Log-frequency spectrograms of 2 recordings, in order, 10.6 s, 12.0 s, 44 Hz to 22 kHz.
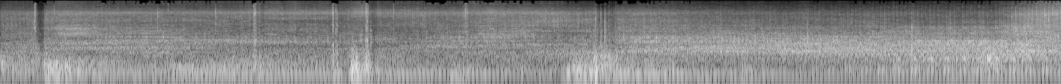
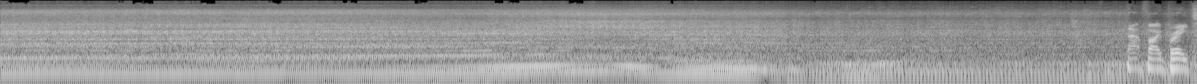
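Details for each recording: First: Jaguar F-Pace 204DTD diesel after home rebuild, injector sound deadening cover off: steady idle with loud even injector clatter, no misses or knocks; owner considers it normal, running great. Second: Jaguar F-Pace 204DTD diesel first start after owner's rebuild, no oil pressure reading: uneven, shaky labouring idle settling lower; runs rough, cause not yet found.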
